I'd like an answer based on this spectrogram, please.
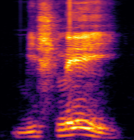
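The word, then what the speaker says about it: משלי: Mishlei. Mishlei. Alguns até pronunciam. O I nem sai no final, né? Mishlei. A Mishlei.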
